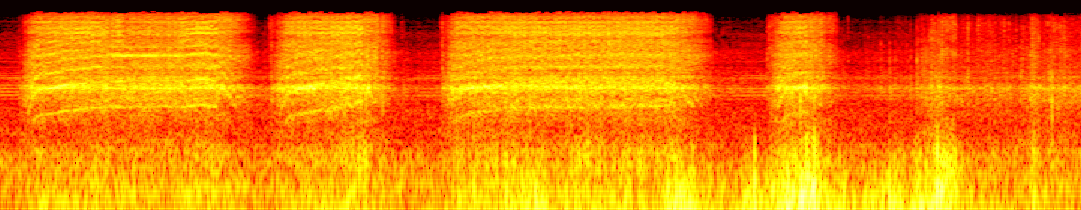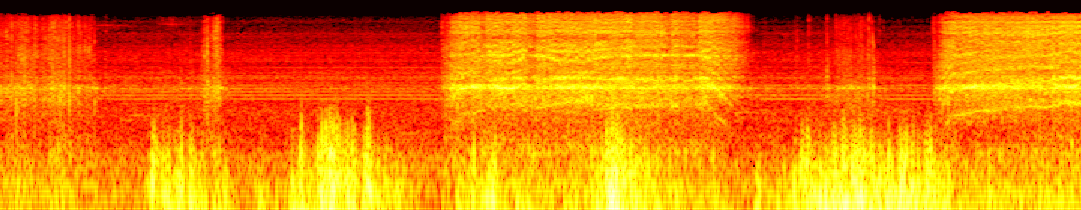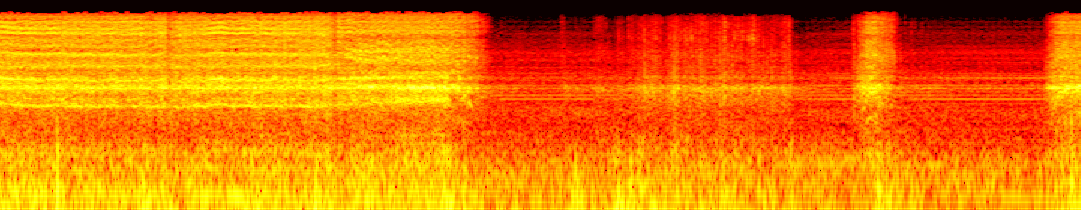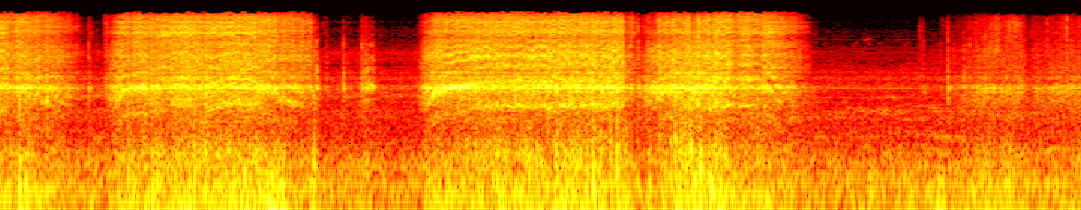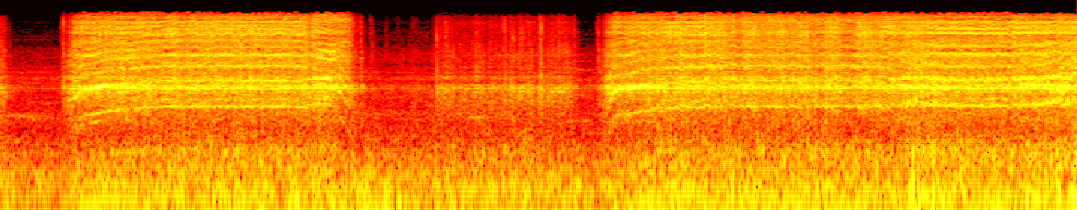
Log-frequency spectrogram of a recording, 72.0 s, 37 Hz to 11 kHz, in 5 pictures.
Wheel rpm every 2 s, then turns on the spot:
110, 110, 70, 130, 80, 30, 20, 20, 0, 0, 110, 150, 20, 70, 160, 160, 160, 80, 10, 10, 10, 40, 80, 60, 70, 130, 110, 0, 10, 90, 160, 40, 20, 140, 160, 160.
12-16 34-40 56-58 62-64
